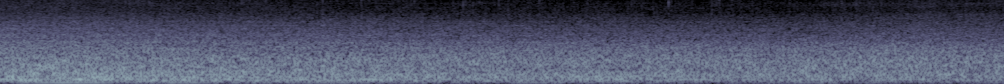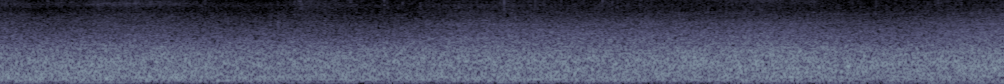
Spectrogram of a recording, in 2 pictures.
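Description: Rumble of a passing electric-locomotive-hauled passenger train dying away over the first few seconds, leaving a steady hiss.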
